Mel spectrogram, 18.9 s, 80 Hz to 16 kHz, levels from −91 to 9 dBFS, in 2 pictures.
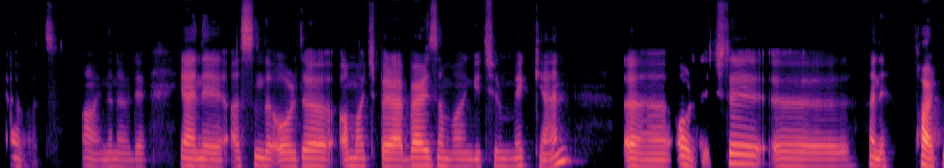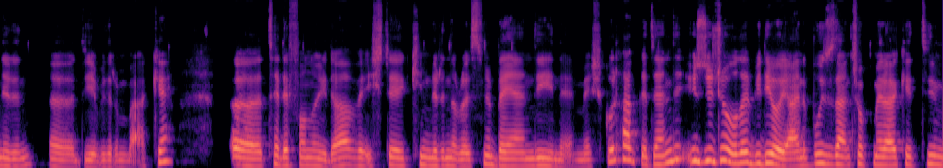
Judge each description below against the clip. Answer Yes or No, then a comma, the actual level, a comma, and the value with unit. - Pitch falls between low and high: Yes, medium, 155 Hz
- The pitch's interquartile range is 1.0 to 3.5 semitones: Yes, average, 3.2 semitones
